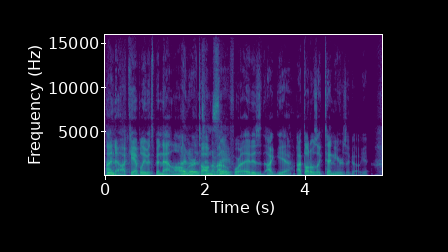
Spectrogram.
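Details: Adult male speaker; typical speech.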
